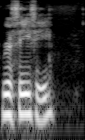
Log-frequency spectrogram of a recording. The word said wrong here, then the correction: Rififi: Rifi. FI. Yeah. – You sure it's not called Rafiki? – No, it's Rififi. – Nothing's coming up in Letterboxd, though. – Hang on. Yeah, R-I-F-I-F-I.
